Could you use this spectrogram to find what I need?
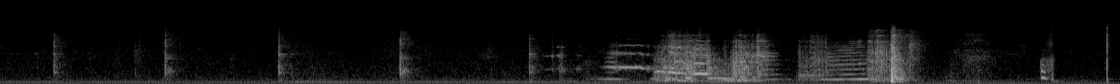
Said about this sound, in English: Oh, someone's closed the door. We're locked in.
